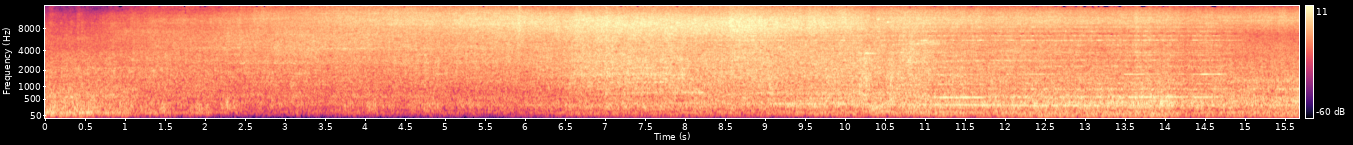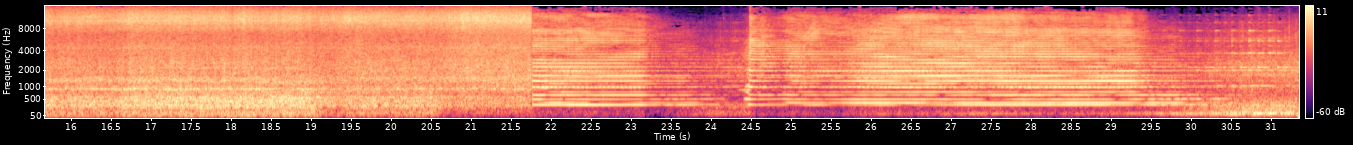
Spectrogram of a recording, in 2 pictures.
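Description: A freight train of hopper cars rolling past at close range, the wheels and cars making a steady clatter with some faint wheel squeal. About 22 s in, a diesel locomotive's multi-chime horn sounds a short blast and then a long one.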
